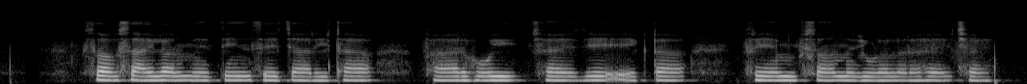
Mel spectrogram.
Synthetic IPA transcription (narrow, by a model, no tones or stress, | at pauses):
səbsaɪləɾmet̪inset͡ʃaɾiʈʰa | pʰaɾɦoit͡ʃʰɛd͡ʒeḛkʈa | pʰɾemsənd͡ʒuɽəlɾəɦɛt͡ʃʰɛ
